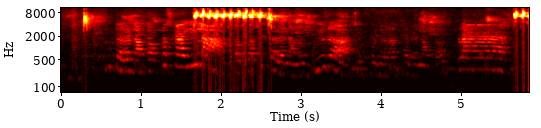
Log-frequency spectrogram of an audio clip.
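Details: Kolibri ninja sunbird swaying in vigorous song full of borrowed phrases; a long high rapid trill in the middle, framed by lower warbled, wavering notes and a buzzy stacked phrase.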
